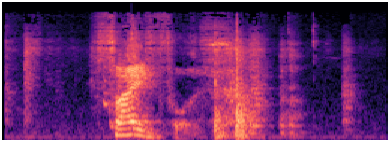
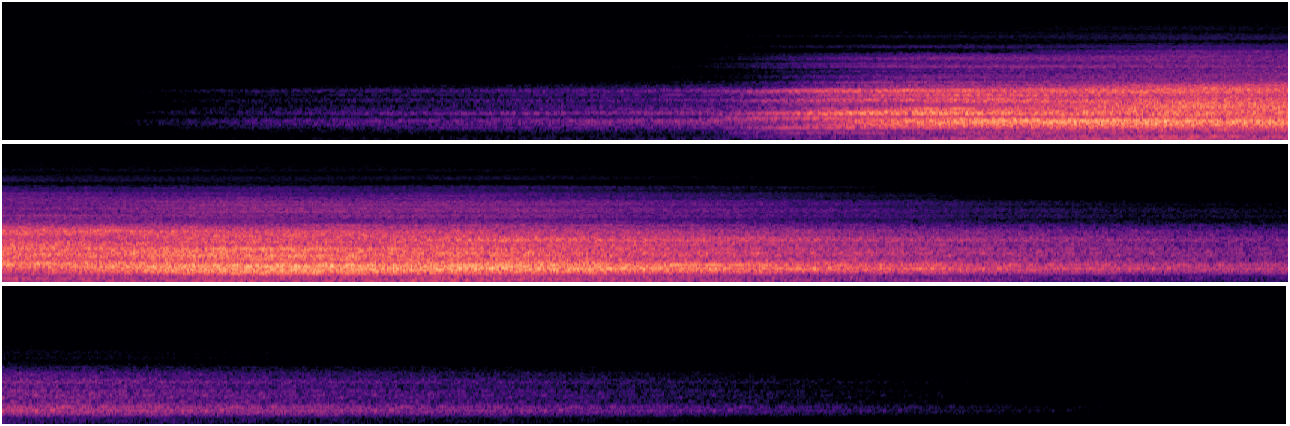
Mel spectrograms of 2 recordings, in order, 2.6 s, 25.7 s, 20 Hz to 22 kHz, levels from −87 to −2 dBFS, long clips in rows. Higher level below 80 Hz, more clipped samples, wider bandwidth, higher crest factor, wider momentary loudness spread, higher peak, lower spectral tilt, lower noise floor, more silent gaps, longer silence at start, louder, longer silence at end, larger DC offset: about the same, -50 dBFS vs -52 dBFS; neither; first, 16.5 kHz vs 8.4 kHz; about the same, 18 dB vs 20 dB; about the same, 22 LU vs 22 LU; first, 0 dBFS vs -4 dBFS; second, -2.5 dB/octave vs -6.5 dB/octave; second, -39 dBFS vs under -90 dBFS; neither; second, 0.05 s vs 4.9 s; first, -14 LUFS vs -20 LUFS; second, 0.25 s vs 7.95 s; neither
